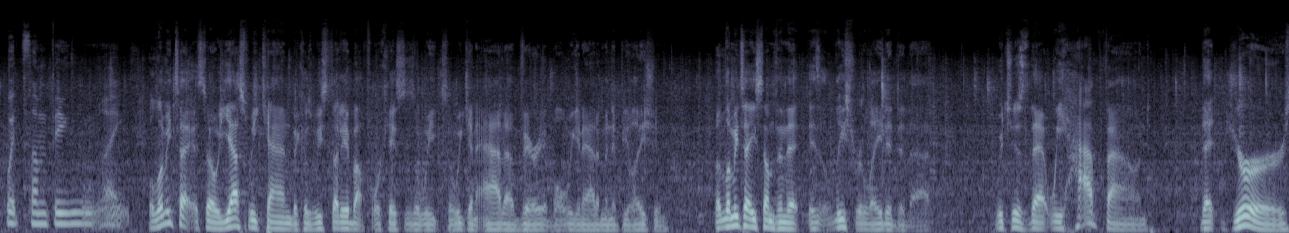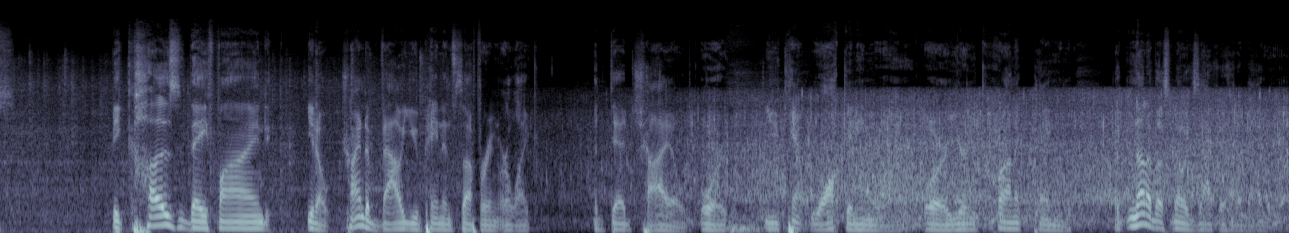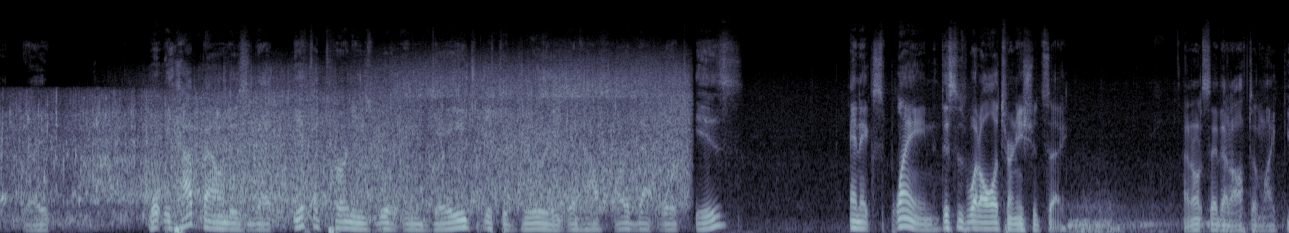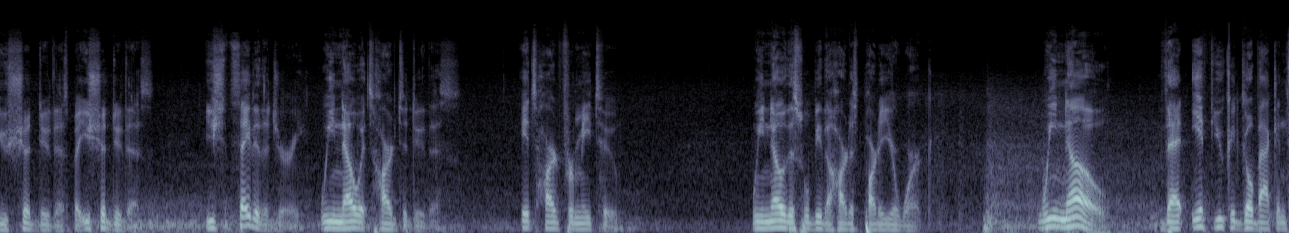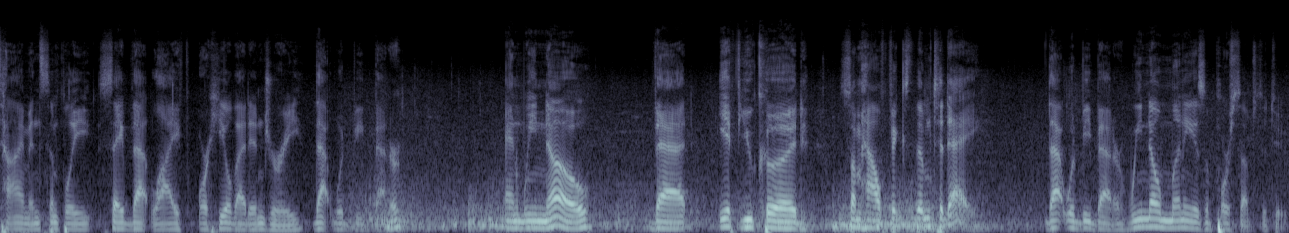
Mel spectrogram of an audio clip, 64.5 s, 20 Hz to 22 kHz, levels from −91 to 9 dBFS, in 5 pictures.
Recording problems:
rain or running water; loud; throughout; 7 dB below the speech

